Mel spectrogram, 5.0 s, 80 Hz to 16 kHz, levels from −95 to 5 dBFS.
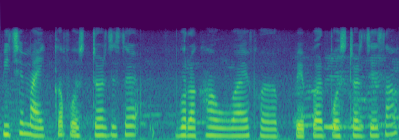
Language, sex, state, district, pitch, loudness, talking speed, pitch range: Hindi, female, Madhya Pradesh, Dhar, 205 Hz, -16 LUFS, 130 wpm, 195-215 Hz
